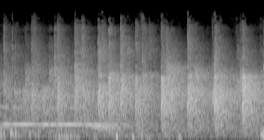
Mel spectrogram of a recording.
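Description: An audience applauds to welcome a guest, giving fairly even, steady clapping with a loose rhythm throughout and a brief held tone at the start.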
